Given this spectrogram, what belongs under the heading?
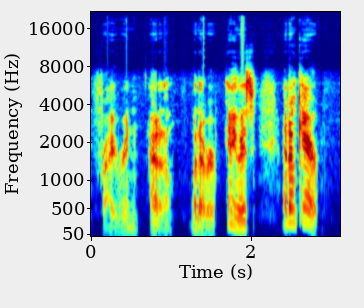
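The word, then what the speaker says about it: Faerûn: I'm not even sure I'm pronouncing Freerin right. This is how it's spelled. Freerin. That's what it looks like it's pronounced like to me. Fryrin?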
